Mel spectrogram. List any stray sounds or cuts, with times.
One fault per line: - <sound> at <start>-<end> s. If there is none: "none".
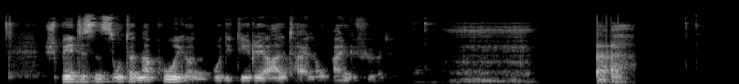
- sneeze at 4.1-5.4 s
- throat clearing at 6.0-6.4 s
